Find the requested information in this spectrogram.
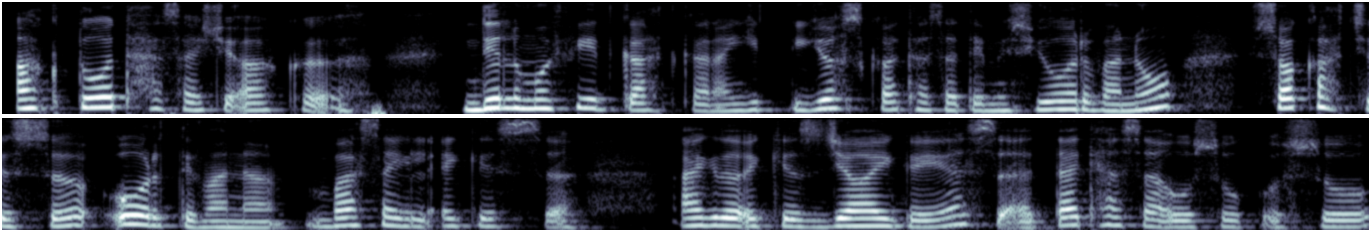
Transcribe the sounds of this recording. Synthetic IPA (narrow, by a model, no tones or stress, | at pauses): ɐkʰt̪oːt̪ʰhɐsat͡ʃʰiʔɐkʰ | d̪ilmufiːd̪kɐt̪ʰkɐɾãjijoskɐt̪ʰɐsat̪emisjoːɾʋɐnoːsɔkɐht͡ʃʰisɨoːɾt̪iʋɐnabɐsɐilɐkis | ɐkd̪oɐkʲis̬d͡ʒaːjɡɐjɐst̪ɐt̪ʰʲɦɐsaosukuso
